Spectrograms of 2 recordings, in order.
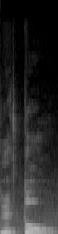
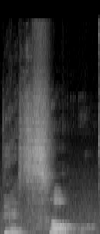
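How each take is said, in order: First: The second syllable starts with a t sound. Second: The second syllable starts with an s sound. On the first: The speaker calls it wrong. "bukan deto" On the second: The speaker calls it right. "dibacanya jadi deso"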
